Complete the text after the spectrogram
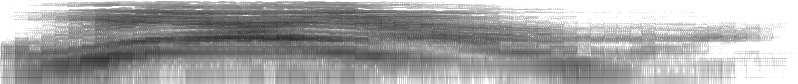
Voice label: bubbly gliss vox; Robotic or Stuttery or Spooky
